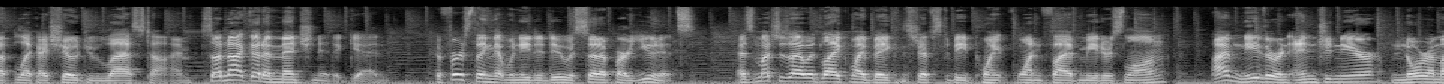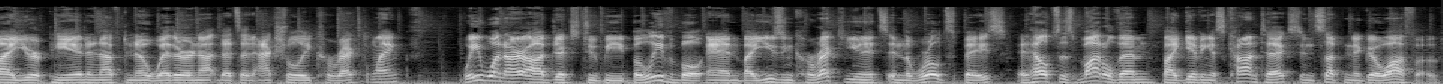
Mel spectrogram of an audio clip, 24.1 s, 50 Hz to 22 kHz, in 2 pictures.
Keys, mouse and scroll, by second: 5.5 middle click, 23.7 middle click.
